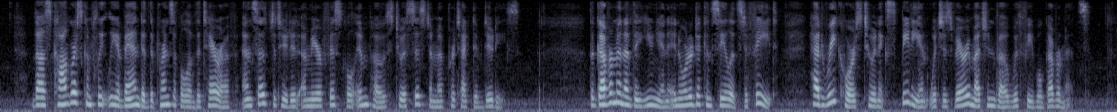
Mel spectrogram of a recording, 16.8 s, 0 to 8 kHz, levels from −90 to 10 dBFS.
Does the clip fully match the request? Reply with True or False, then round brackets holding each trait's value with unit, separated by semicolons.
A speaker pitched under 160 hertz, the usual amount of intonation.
False (180 Hz; 4.7 semitones)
